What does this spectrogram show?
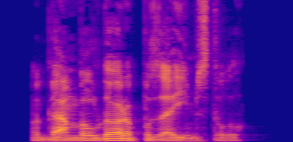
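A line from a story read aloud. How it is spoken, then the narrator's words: Growling. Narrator (Russian): прорычал Грюм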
